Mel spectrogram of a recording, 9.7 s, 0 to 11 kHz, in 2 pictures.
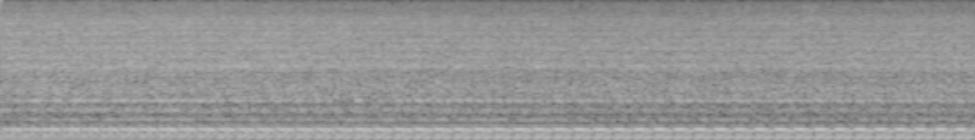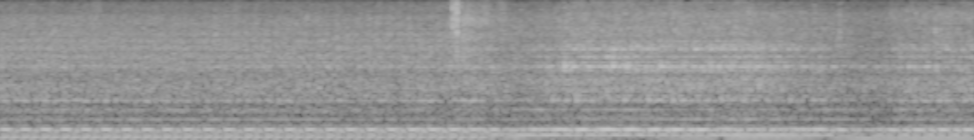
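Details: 2013 Dodge Charger Pursuit after a mid-muffler delete kit install: deep, loud, even exhaust burble at idle with a rev blip near the end, no rattles; healthy throaty note.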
